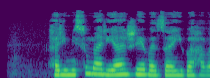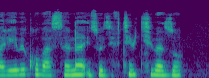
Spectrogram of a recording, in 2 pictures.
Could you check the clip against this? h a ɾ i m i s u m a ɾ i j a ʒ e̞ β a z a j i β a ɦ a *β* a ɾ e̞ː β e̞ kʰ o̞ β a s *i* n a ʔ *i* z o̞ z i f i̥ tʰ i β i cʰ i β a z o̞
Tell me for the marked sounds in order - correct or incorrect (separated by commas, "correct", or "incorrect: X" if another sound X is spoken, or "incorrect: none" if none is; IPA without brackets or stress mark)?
correct, incorrect: a, correct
